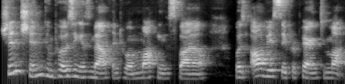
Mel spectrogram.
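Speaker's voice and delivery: plain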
